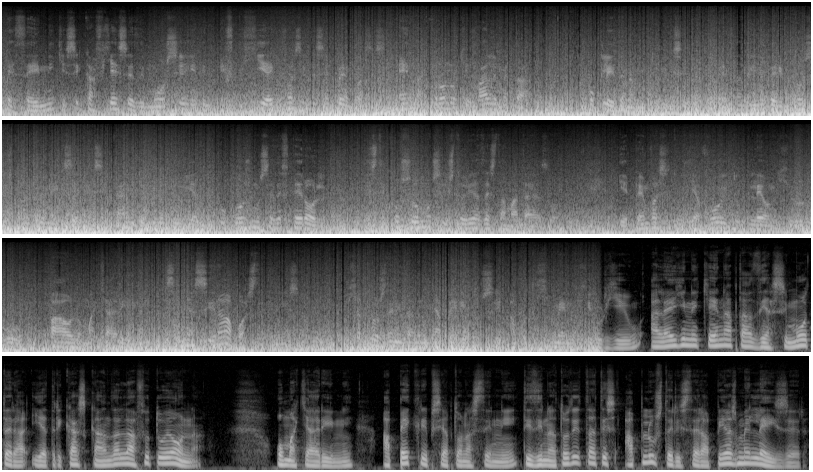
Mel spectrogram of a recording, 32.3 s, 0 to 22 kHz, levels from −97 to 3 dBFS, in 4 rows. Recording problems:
wind noise on the microphone; heavy; until 22 s; 1 dB above the speech

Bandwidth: 19 kHz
